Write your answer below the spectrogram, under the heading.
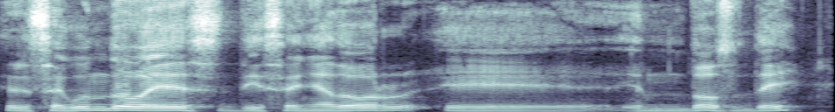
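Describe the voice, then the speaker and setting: A man in his fifties with a Mexican Spanish accent speaks as a pastor on a podcast. He talks in a calm, measured way and pauses often on "eh" between thoughts. His voice sits at an ordinary middle pitch. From northwest Mexico. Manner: measured, with frequent "eh" fillers. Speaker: pastor and guest. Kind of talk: relaxed podcast interview.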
